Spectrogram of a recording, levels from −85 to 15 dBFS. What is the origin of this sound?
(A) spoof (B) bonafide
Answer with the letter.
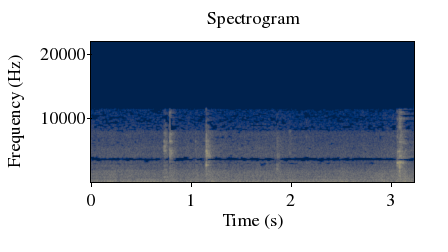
B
